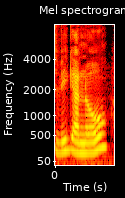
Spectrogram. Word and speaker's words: Viganò: I don't know that his name's Viganò, but I would assume that the accent on the O at the end is a stress.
